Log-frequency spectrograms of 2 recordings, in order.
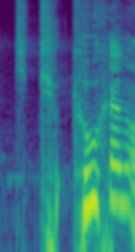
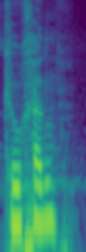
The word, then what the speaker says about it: Kuchen: So my name is Kuchen or Kuchen. I don't care how you pronounce it, but technically it's pronounced Kuchen. It's a German word, just spelled wrong because I'm funny.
